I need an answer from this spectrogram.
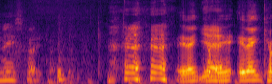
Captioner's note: both laugh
